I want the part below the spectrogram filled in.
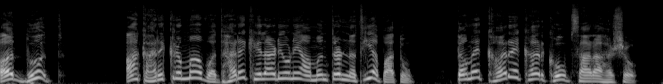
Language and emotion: Gujarati, surprised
